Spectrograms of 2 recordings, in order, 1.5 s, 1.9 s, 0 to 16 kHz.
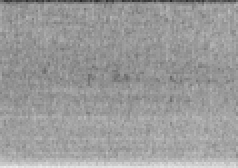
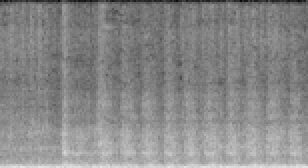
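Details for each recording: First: Suzuki DA64/DA63/DA17 with the temperature warning now gone and an overdrive fault still pending: the engine catches and settles into a steady, even idle with a smooth low hum and no knocks, misses or ticks. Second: Suzuki DA64/DA63/DA17 cranks but won't start, with no ECM reading, no transmission indicator lights and code P0707 (shift switch malfunction): the starter spins evenly for about three seconds without firing; the cause was a blown fuse.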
